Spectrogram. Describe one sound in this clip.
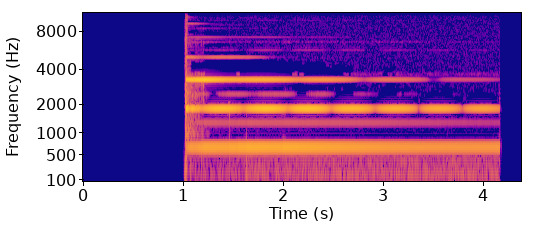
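A small bell chimes once and rings out, slowly fading.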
